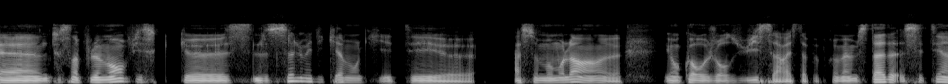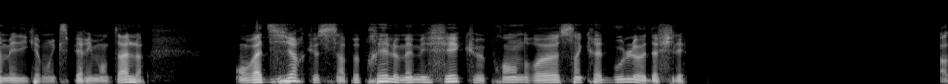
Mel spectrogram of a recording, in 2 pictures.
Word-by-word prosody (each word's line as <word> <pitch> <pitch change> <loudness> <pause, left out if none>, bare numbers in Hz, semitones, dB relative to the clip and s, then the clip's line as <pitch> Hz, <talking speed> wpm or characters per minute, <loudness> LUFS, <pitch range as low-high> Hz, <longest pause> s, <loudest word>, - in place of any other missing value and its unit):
Hem, 90 -2 +5
tout - - -7
simplement 110 +5 +2
puisque 110 -4 -6 0.2
c 90 -2 +1
le 90 -1 0
seul 150 - +1
médicament 105 -7 -5
qui 80 - -10
était, 85 +1 -1
heu, 75 -2 -3 0.4
à - - -1
ce - - -2
moment-là, 100 +5 +1
hein, 95 -8 +1
heu, - - -8 0.4
et 90 - -3
encore 90 +2 0
aujourd'hui, 90 +2 -3
ça 70 -7 -1
reste 75 +2 -2
à - - -4
peu - - -16
près - - -12
au - - -1
même 85 +1 +1
stade, 110 +3 +2
c'était 120 +9 -3
un 110 - +3
médicament 95 -1 -2
expérimental. 95 +4 +1 0.9
On 95 +2 -1
va 115 +2 +8
dire 135 +5 +3
que 110 - -5
c'est 90 - -3
à 80 - -1
peu 110 +4 -5
près 135 +4 +3
le 120 -5 +3
même 110 +2 +2
effet 125 +6 +3
que 100 -7 -6
prendre 105 -1 0
5 110 0 -2
Red 100 -5 0
Bull 115 -2 +2
d'affilée. 95 +1 -1 2.5
Ah, 70 - -4
95 Hz, 155 wpm, -23 LUFS, 90-110 Hz, 2.5 s, va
